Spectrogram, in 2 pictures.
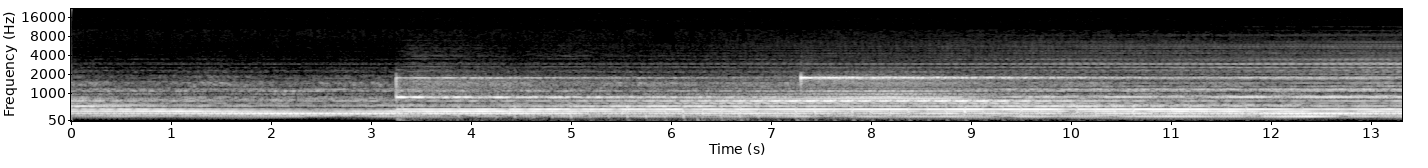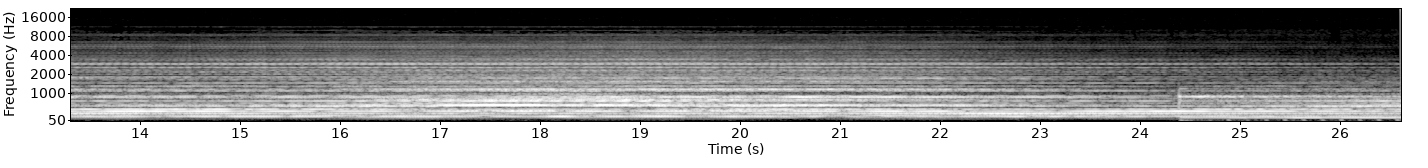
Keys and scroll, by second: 20.6 ctrl+z.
